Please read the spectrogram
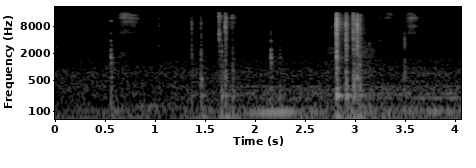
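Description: Faint typing on a computer keyboard: scattered single keystrokes, with a louder cluster of keystrokes about three seconds in.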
